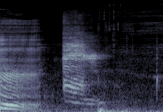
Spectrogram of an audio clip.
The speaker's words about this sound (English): Sorry, I had a throat burp.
